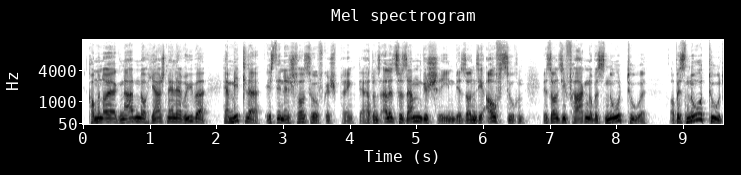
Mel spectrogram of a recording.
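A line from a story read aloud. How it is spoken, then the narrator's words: Calling after them. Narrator (German): rief uns nach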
